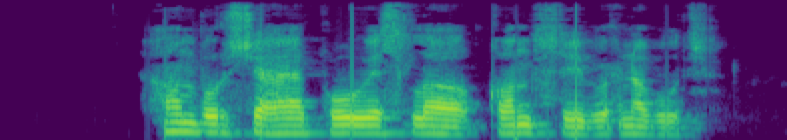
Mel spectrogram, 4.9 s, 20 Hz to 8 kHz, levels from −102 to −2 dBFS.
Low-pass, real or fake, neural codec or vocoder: 7.2 kHz; real; none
